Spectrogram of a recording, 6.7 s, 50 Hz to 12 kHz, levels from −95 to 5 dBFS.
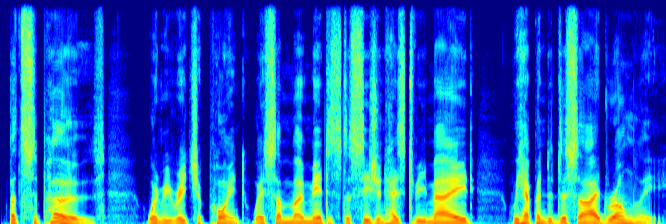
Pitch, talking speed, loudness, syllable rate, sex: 120 Hz, 180 wpm, -20 LUFS, 5.4 syllables/s, male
